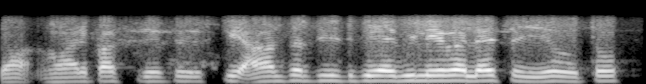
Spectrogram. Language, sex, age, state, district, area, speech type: Hindi, male, 18-30, Rajasthan, Bharatpur, urban, conversation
